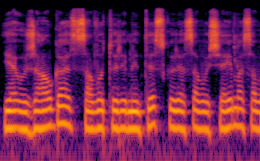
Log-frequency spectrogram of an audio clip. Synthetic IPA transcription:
jiɛʊʒɐʊɡɐsɑːʋoːt̪ʊɾʲɪmʲɪnʲt̪ʲɪskʊɾʲɪsɑːʋoːʃʲɛɪmɐsɑːʋoː

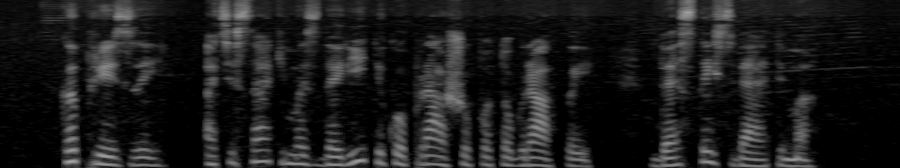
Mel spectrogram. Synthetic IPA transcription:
kɐpʲɾʲɪzɐɪ | ɐt̪ʲsʲɪsɑːkʲiːmɐs̬d̪ɐɾʲiːt̪ʲɪkoːpɾɑːʃoːfot̪ɔɡɾɑːfɐɪ | ʋʲæst̪ɐisʲʋʲæːt̪ʲɪmɑː

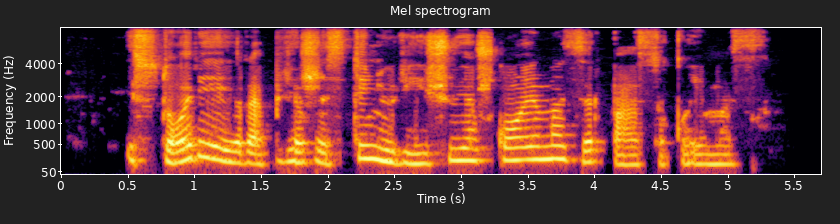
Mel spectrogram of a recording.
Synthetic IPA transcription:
ɪst̪oɾʲɪjɛiːɾɐpʲɾʲiɛʒɐsʲt̪ʲɪnʲuːɾʲiːʃʲuːiɛʃkoːjɪmɐsɪɾpɑːsɐkoːjɪmɐs

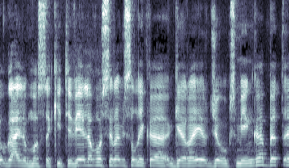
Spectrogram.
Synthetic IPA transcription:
ʊɡɑːlʲɪmɐsɐkʲiːt̪ʲɪʋʲeːlʲoʋoːsiːɾɐʋʲɪsɐlˠɐɪkɐɡʲɛɾɐɪɪɾd͡ʒʲɛʊksʲmʲɪŋɡɐbʲɛt̪

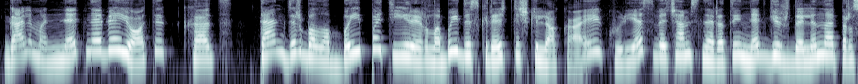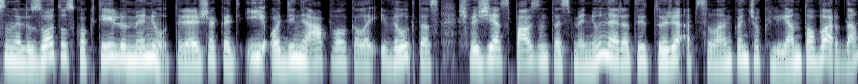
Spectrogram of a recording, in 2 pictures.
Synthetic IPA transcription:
ɡɑːlʲɪmɐnʲɛt̪nʲɛbʲeːjoːt̪ʲɪ | kʰɐt̪ | t̪ʲɛnd̪ʲɪrbɐlˠɐbɐɪpɐt̪ʲiːɾʲɛɪɾlˠɐbɐɪd̪ʲɪsʲkɾʲɛt̪ʲɪʃʲkʲɪlʲokɐ̰ɪkʊɾʲiɛsʲʋʲɛt͡ʃʲɛmsnʲɛɾʲɛt̪ɐɪnʲæd̪ʲɡʲɪɪʒd̪ɐlʲɪnɐpʲɛɾsoːnɐlʲɪzuɔt̪ʊskoːkt̪ʲeːlʲuːmʲɛnʲuːt̪ɐɪɾʲɛɪʃʲkʲɛkɐt̪iːʔoːd̪ʲɪnʲɪɑːpʋɐlˠkɐlˠɐʔɪʋʲɪlˠkt̪ɐsʃʲʋʲɛʒʲiɛt̪spɐʊzʲd̪ʲɪnt̪ːɐsʲmʲɛnʲuːnʲɛɾʲɛt̪ɐɪt̪ʊɾʲɪʔɐ̰pʲsʲɪlˠɐŋkɐnʲt͡ʃʲoːklʲɪjɛnt̪oːʋɐɾd̪ɐ

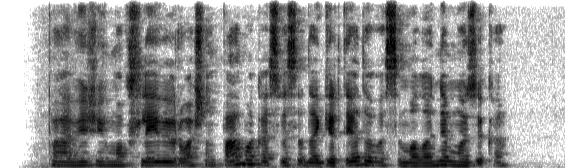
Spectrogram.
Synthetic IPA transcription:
pɑːʋʲizʲd͡ʒʲʊɪmoːksʲlʲɛɪʋʲʊjɾuɔʃʲɛnt̪̚pɑːmɐkɐsʋʲɪsɐd̪ɐɡʲɪɾʲd̪ʲeːd̪ɐʋoːsʲɪmɐlˠoːnʲɪmʊzʲɪkɑ

